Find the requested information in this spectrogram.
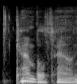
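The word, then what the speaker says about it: Campbeltown: Nick, is that how we pronounce that? Campbelltown, yeah. And it has a P in it.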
